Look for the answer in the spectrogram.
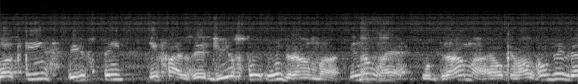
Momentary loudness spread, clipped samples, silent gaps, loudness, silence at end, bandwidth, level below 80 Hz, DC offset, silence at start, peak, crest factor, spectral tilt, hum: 5 LU; under 0.1%; none; -15 LUFS; 0 s; 13 kHz; -64 dBFS; under 0.1%; 0 s; -2 dBFS; 14 dB; -4.5 dB/octave; none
